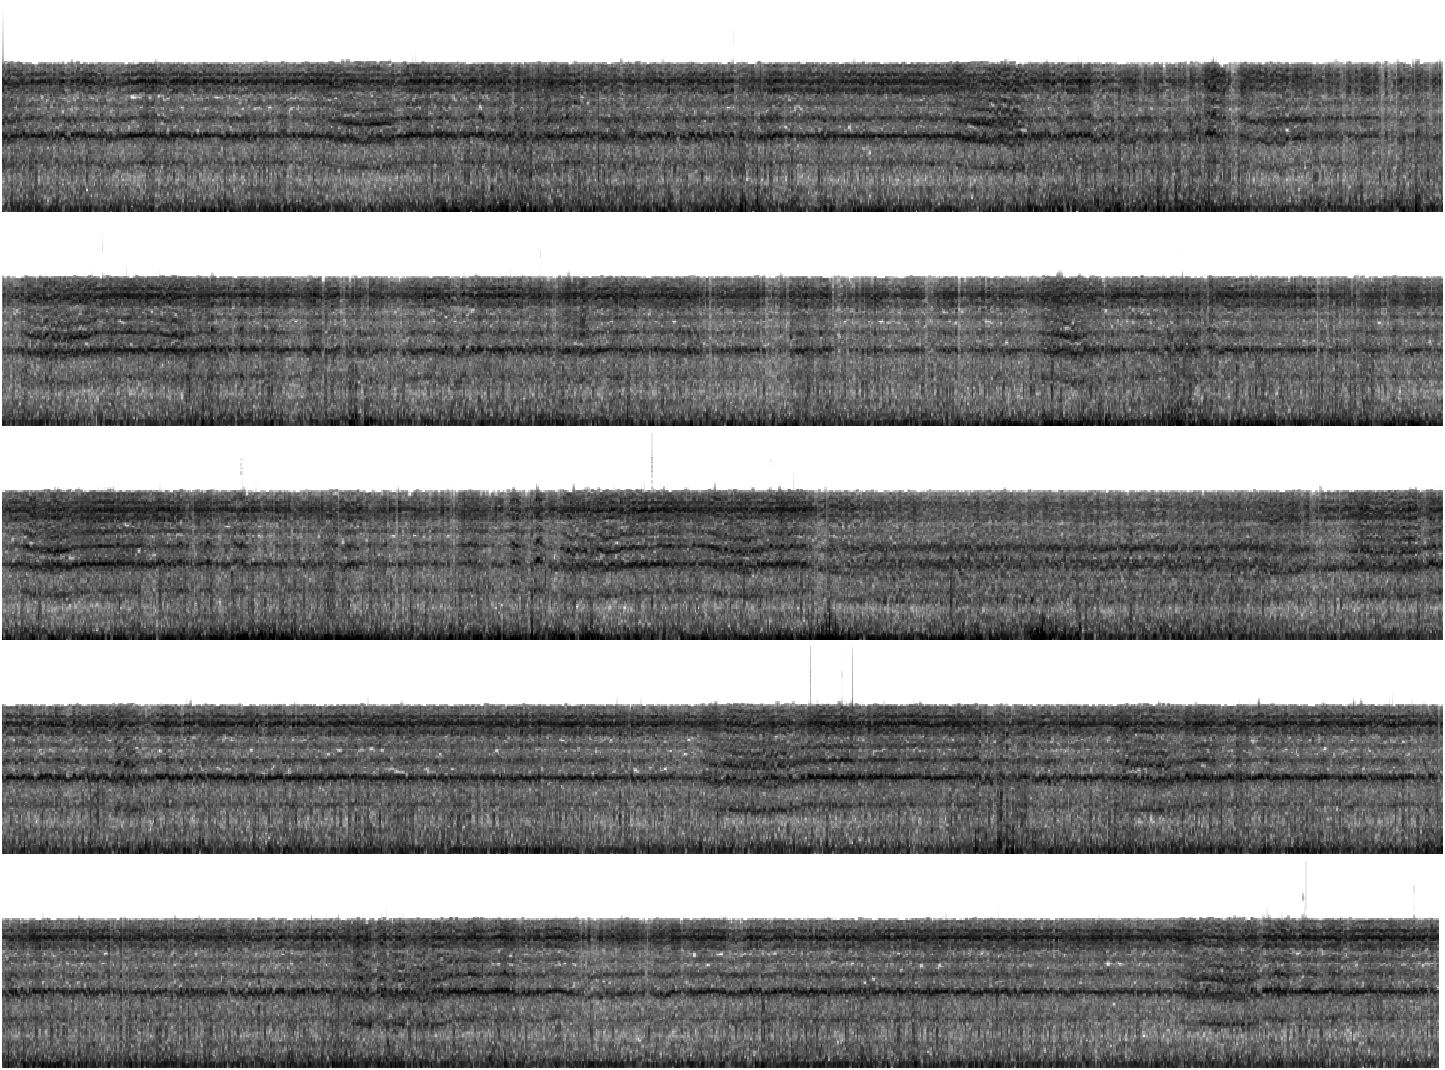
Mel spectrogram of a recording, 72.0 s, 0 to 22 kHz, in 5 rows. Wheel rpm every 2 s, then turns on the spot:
230, 230, 220, 230, 230, 230, 230, 220, 230, 230, 230, 230, 230, 240, 230, 230, 240, 220, 210, 200, 200, 220, 230, 230, 240, 220, 230, 220, 230, 230, 220, 230, 230, 230, 230, 230.
none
